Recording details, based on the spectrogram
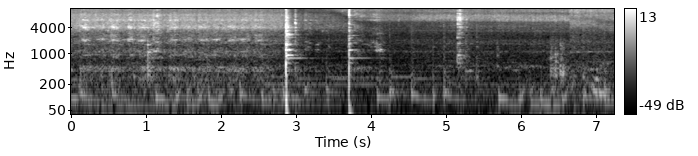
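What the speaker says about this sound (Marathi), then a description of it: "आता ही तिन्ही सामग्री ह्याचा रंग गुलाबी यायला पाहिजे तर आपण हे असं परतून घ्यायचं" Green chilies and garlic sizzling in a pan while being stirred, a steady close frying hiss broken by a few sharp clinks of a utensil against the pan.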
